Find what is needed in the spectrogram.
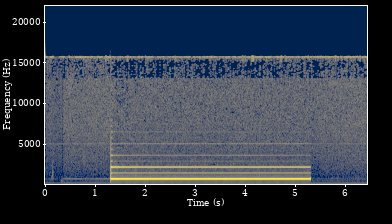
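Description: A steady electronic test tone, one unwavering pitch with faint overtones, starts abruptly about a second in and cuts off abruptly about four seconds later. Faint low hum underneath.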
